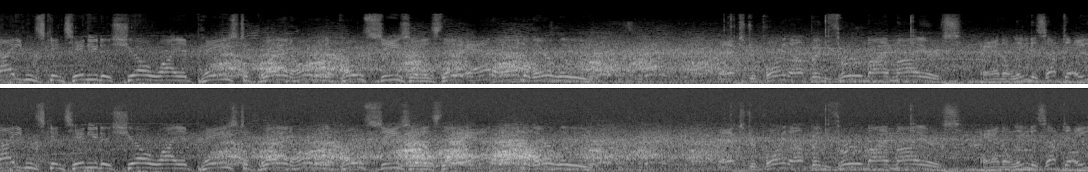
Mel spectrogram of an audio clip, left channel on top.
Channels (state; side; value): noise; right; hiss, 11 dB below the sound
